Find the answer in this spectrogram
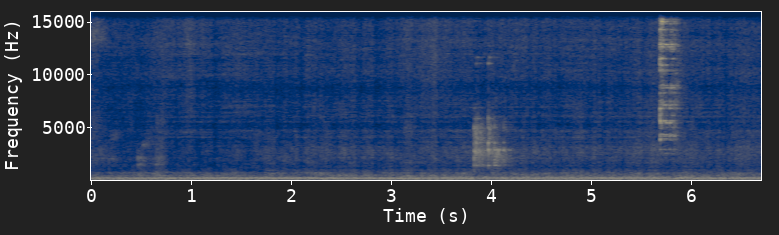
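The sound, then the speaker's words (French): A gas forge roars steadily while heating a piece of scrap iron, a loud, unbroken low rumble of burner noise that holds a constant level throughout, with a couple of brief faint higher hisses. “La forge, elle est là. J'ai juste mis un bout de ferraille dedans.”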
